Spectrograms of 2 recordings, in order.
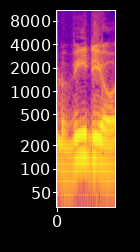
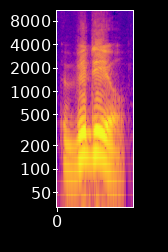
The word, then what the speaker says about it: video: It's not video, it's video. Video.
